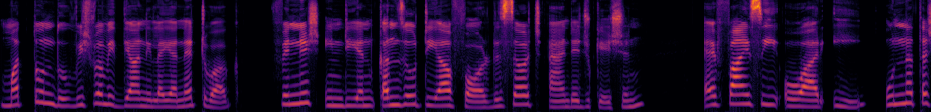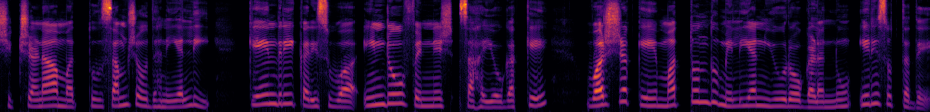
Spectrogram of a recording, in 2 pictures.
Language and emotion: Kannada, neutral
